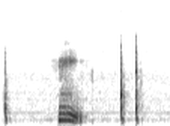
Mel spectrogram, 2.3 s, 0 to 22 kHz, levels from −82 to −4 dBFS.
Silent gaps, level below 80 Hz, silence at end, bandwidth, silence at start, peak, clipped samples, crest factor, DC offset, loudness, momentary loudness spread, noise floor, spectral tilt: none; -76 dBFS; 0.4 s; 7.2 kHz; 0.05 s; -6 dBFS; under 0.1%; 24 dB; under 0.1%; -30 LUFS; 10 LU; -66 dBFS; -3.5 dB/octave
